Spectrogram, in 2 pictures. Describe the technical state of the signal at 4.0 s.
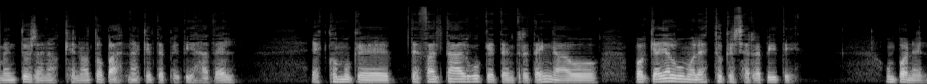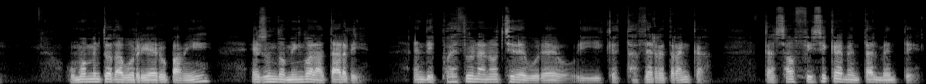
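At 4.0 s the speech sounds gritty and metallic in the treble. S sounds come across lispy and synthetic rather than crisp, and nothing is present above 15.5 kHz. The damage is plainly audible and runs through the whole clip. The cause is likely HE-AAC compression at a low bitrate, which fits roughly 24 kbps. The codec encodes only the lower spectrum and rebuilds the top by copying lower bands upward under a coarse envelope, so the upper harmonics no longer line up.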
